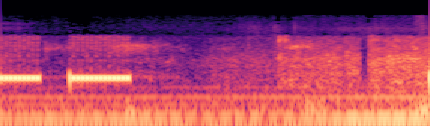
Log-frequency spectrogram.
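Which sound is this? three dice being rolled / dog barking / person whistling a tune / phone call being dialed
phone call being dialed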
